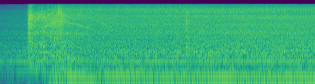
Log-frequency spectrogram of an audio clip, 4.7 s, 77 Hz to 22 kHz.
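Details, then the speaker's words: GM 1.4-liter GDI Chevy Cruze engine on a training bench with stop-start: engine stopped with brake held, then the AC was switched back on (a stop-start criterion) and the engine cranked briefly, caught and settled into an even idle, a normal automatic restart. "the ac request went back to yes that's why the engine restarted"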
